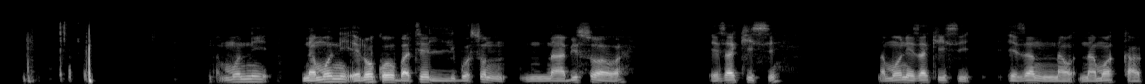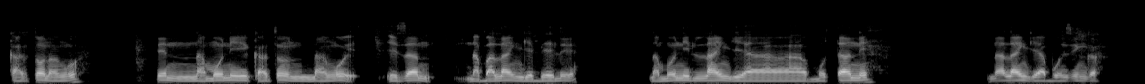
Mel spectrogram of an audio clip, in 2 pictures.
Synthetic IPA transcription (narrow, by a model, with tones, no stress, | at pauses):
na˨mɔ˦ni˦ʔe˨lɔ˦kɔ˦o˦ba˨ti˦e˦li˨bo˨so˦na˨bi˦so˦a˦wa˦ | e˨za˦ki˦si˦ | na˨mɔ˦ni˦e˨za˦ki˦sḭ˨ | e˨za˦˨na˨mwa˦kka˨ʁtɔ̃˦n˨a˨ŋɡo˦ | pe˦na˨mɔ˦ni˦ka˨ʁtɔ̃˦n˨a˨ŋɡo˦ | e˨za˦ | na˨ba˨la˦ŋɡe˨be˨le˦ | na˨mɔ˦ni˦la˦ŋɡe˨ja˨mo˨ta˦ne˦ | na˨la˦ŋɡe˨ja˨bo˨nzi˦ŋɡa˦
